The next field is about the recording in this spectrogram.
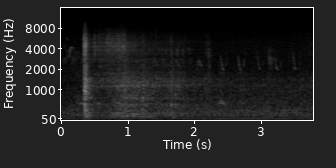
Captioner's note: engine turns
